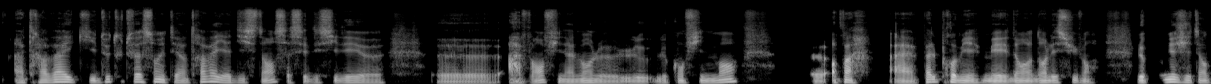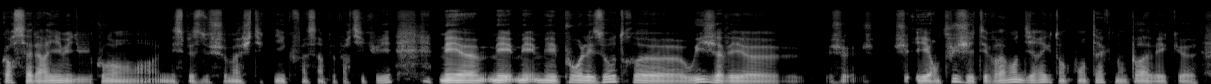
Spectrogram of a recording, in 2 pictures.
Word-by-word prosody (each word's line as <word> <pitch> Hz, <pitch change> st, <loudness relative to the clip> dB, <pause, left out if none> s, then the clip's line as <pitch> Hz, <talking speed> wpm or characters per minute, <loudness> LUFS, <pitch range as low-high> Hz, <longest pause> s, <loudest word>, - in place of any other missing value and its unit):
un 85 Hz, -, -2 dB
travail 110 Hz, +5 st, +2 dB
qui 95 Hz, -5 st, -3 dB
de 120 Hz, -, -2 dB
toute -, -, -7 dB
façon 115 Hz, +1 st, +2 dB
était 105 Hz, -, -2 dB
un 85 Hz, -1 st, -2 dB
travail 120 Hz, -1 st, +1 dB
à 95 Hz, -, +1 dB
distance. 85 Hz, -1 st, 0 dB
Ça -, -, -5 dB
s'est 75 Hz, -, -1 dB
décidé, 85 Hz, +3 st, -1 dB
heu 75 Hz, -2 st, -3 dB, 0.6 s
heu, 65 Hz, 0 st, -2 dB
avant 100 Hz, -, +1 dB
finalement 80 Hz, -1 st, -1 dB
le 75 Hz, -1 st, -2 dB
le 80 Hz, 0 st, -2 dB
le 80 Hz, +1 st, -3 dB
confinement, 90 Hz, -, +1 dB, 0.7 s
heu, 80 Hz, -1 st, +1 dB
enfin, -, -, +6 dB, 0.4 s
ah, 75 Hz, -1 st, +3 dB
pas 115 Hz, -, +4 dB
le 115 Hz, -, +2 dB
1er 90 Hz, -7 st, +4 dB
mais 80 Hz, -2 st, +4 dB
dans 85 Hz, -1 st, +2 dB
dans 85 Hz, +2 st, +2 dB
les 90 Hz, -, +3 dB
suivants. 85 Hz, -3 st, -1 dB, 0.4 s
Le -, -, +5 dB
1er, 115 Hz, +1 st, +3 dB
j'étais 95 Hz, -3 st, +1 dB
encore 90 Hz, 0 st, -1 dB
salarié 85 Hz, +1 st, +2 dB
mais 80 Hz, -3 st, +1 dB
du 75 Hz, 0 st, -8 dB
coup, 85 Hz, -, -4 dB
en 75 Hz, -1 st, -3 dB
un -, -, -6 dB
espèce 75 Hz, +1 st, -4 dB
de 75 Hz, -, -10 dB
chômage 75 Hz, 0 st, -3 dB
technique, 85 Hz, +3 st, -8 dB
enfin, -, -, -10 dB
c'est -, -, -6 dB
un -, -, -8 dB
peu -, -, -19 dB
particulier 100 Hz, +6 st, -7 dB, 0.5 s
mais 95 Hz, 0 st, +7 dB
heu, 90 Hz, -1 st, +5 dB
mais 100 Hz, -3 st, +5 dB
mais 100 Hz, -, +2 dB
mais 95 Hz, -1 st, +3 dB
pour 100 Hz, 0 st, +1 dB
les 85 Hz, +1 st, +2 dB
autres, 125 Hz, -5 st, 0 dB
heu, 80 Hz, -3 st, +2 dB
oui, 95 Hz, +10 st, +1 dB
j'avais, 80 Hz, -8 st, +2 dB
heu, 75 Hz, -1 st, -1 dB, 0.5 s
je -, -, -9 dB
je -, -, -17 dB, 0.2 s
je -, -, -7 dB
et 85 Hz, -2 st, +4 dB
en 80 Hz, +1 st, -4 dB
plus 135 Hz, -, -4 dB
j'étais 85 Hz, -5 st, -1 dB
vraiment 90 Hz, +9 st, 0 dB
direct 105 Hz, 0 st, -3 dB
en 75 Hz, -, -3 dB
contact 80 Hz, +7 st, -7 dB
non 80 Hz, -2 st, -5 dB
pas 85 Hz, +3 st, -1 dB
avec, 75 Hz, -2 st, -5 dB
heu, 75 Hz, 0 st, -5 dB
85 Hz, 195 wpm, -24 LUFS, 80-95 Hz, 0.7 s, mais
